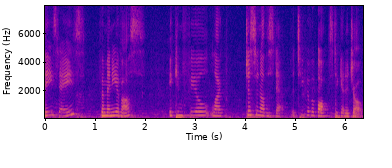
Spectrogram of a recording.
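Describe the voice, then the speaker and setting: A woman with an Australian accent talks at a moderate pace and a fairly high pitch, her voice swinging very widely. Noticeable background noise and audible room echo fill the recording. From Australia, Newcastle NSW. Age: 20s. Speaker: university student, event speaker. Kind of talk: opening speech at public lecture. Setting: lecture event with live audience.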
